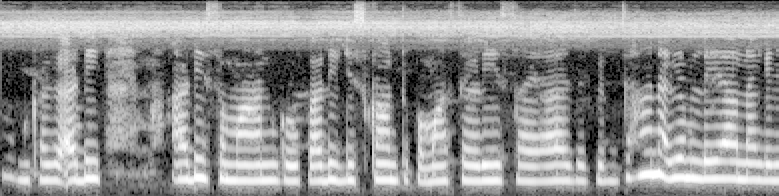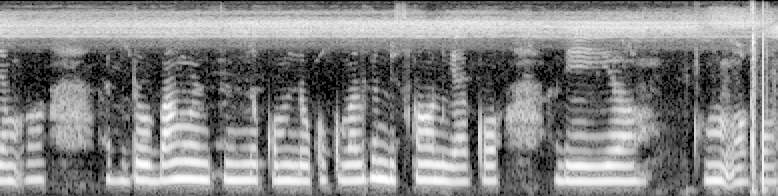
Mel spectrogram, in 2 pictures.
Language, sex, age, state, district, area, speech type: Santali, female, 18-30, Jharkhand, Seraikela Kharsawan, rural, spontaneous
